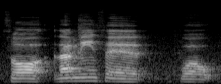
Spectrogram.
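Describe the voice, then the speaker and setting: A man with a bright, sharp-edged voice talks casually to viewers as he reviews products. His delivery is hesitant and halting, and he moves between two languages. The room is echoey, with a faint layer of noise behind him. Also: medium pitch, steady tone. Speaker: vlogger.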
